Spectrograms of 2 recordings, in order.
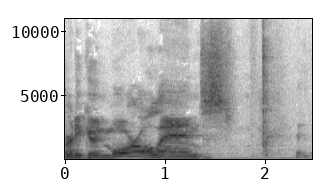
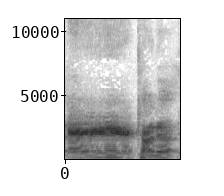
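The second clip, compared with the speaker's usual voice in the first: attempted raspy cartoon sailor noise; badly faked old-cartoon character sound; Popeye; 2 semitones lower, slower than usual. Reviewer groping for the cartoon Popeye voice, half-hearted imitation. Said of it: "I can't really get the voice".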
